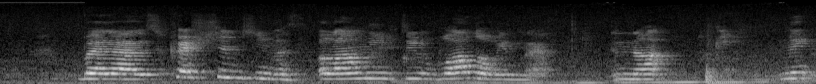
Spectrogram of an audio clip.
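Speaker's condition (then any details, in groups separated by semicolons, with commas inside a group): Cerebral palsy, mild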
